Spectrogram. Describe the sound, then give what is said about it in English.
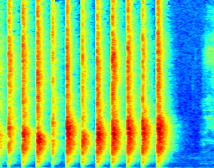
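Hands clap about eleven times in a quick, even rhythm, each clap sharp and fairly loud, before the sound stops and falls silent. “And while you've got your hands clapping, give yourselves a big round of applause for excellent listening and excellent gaming.”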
